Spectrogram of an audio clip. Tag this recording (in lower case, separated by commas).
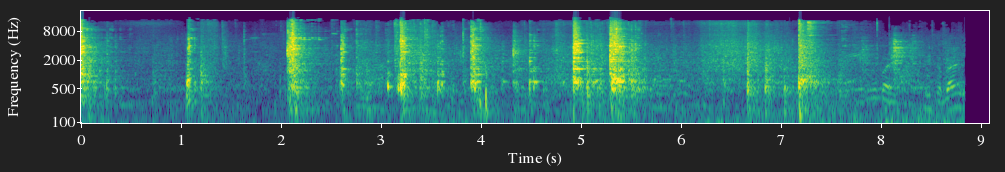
speech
